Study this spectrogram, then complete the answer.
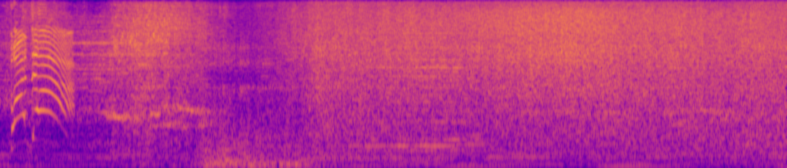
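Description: A whirlwind roars loudly.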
